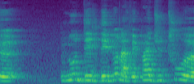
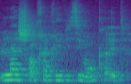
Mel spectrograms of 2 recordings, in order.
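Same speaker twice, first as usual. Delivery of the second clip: put-on flirty seductive voice, quieter; 9 dB quieter than usual. Redoing one's own past voice message to a crush: imitating own flirty voice. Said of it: "je te la refais".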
